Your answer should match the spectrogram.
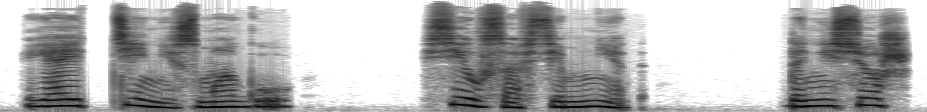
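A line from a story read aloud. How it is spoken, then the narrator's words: Quiet remark. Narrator (Russian): тихо заметила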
